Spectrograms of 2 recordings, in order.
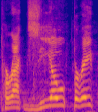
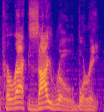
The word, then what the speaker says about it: paraxiroborate: Is it paraxioborate or paraxiroborate? Is there an R in there or not? Yeah, P-A-R-A-X-I-R-O.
